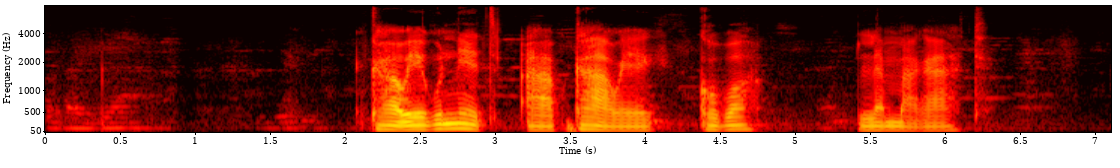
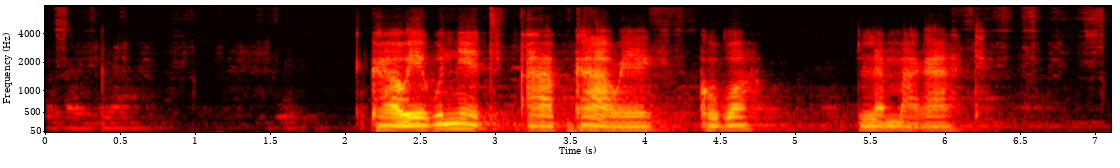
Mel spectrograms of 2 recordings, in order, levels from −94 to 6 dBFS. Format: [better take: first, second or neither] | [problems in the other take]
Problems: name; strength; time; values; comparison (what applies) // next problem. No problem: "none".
first | noise reduction (neural separator model SepFormer DNS4)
